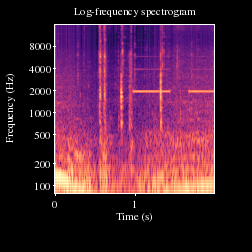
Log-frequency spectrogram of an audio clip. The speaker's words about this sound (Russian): Свернул не туда, пропускал машину.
